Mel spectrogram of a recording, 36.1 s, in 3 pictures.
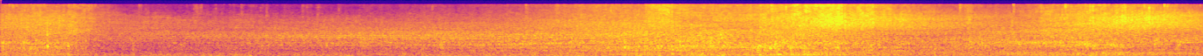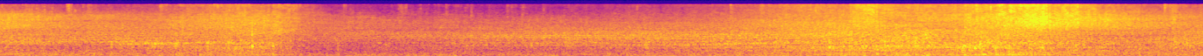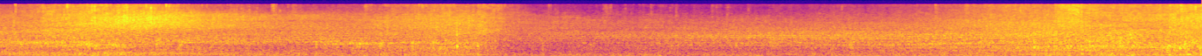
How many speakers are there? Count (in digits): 0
